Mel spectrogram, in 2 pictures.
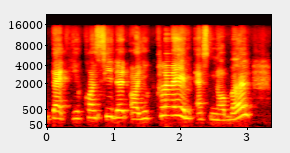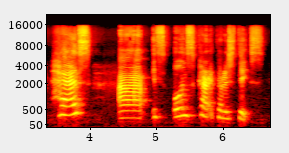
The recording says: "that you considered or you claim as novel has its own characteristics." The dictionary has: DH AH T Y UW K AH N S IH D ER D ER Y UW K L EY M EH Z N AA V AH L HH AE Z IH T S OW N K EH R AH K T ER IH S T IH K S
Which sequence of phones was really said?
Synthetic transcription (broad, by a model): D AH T Y UW K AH N S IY D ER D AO Y UW K L EY M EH S N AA B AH L HH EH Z IH T S OW N K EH R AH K T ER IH S T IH K S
